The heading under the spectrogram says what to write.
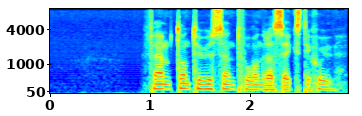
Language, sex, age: Swedish, male, 34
